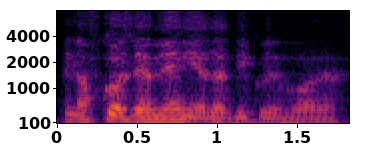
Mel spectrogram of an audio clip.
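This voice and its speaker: A man's voice: medium pitch, very fast. A man giving brief, impromptu thanks at an event. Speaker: organization member giving thanks. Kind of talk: impromptu remarks. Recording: voice far from the mic.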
